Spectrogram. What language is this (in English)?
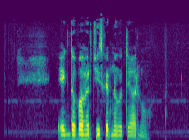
Urdu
